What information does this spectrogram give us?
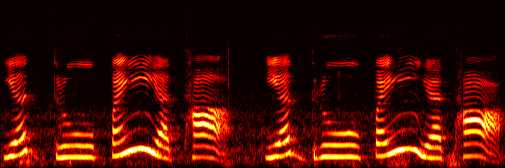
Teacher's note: অনুস্বারের জায়গায় ই চন্দ্রবিন্দুর মতো উচ্চারণটা করতে হবে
